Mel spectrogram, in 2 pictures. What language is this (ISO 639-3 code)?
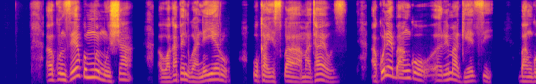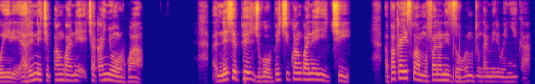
sna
